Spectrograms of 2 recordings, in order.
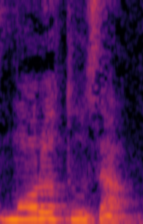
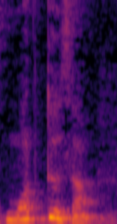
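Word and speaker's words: মর্তুজা: So yeah, someone can say that I will say this is morotuza. So to avoid this confusion, to make it sure that this is actually not morotuza, this is mortuza, what we do, we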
